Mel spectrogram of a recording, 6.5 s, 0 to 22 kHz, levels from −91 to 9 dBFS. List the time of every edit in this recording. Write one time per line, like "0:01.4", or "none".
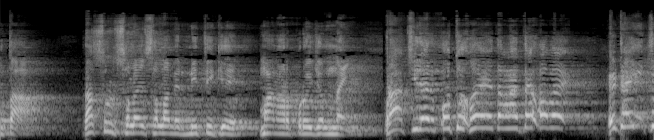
0:03.6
